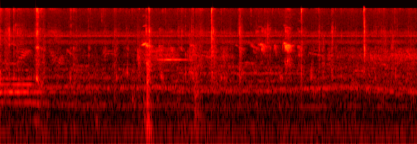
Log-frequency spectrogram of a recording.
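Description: Close-up chewing of salak (snake fruit) flesh: scattered short crisp clicks and wet mouth sounds. A couple of short high calls, like a bird or a chicken, sound in the background.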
